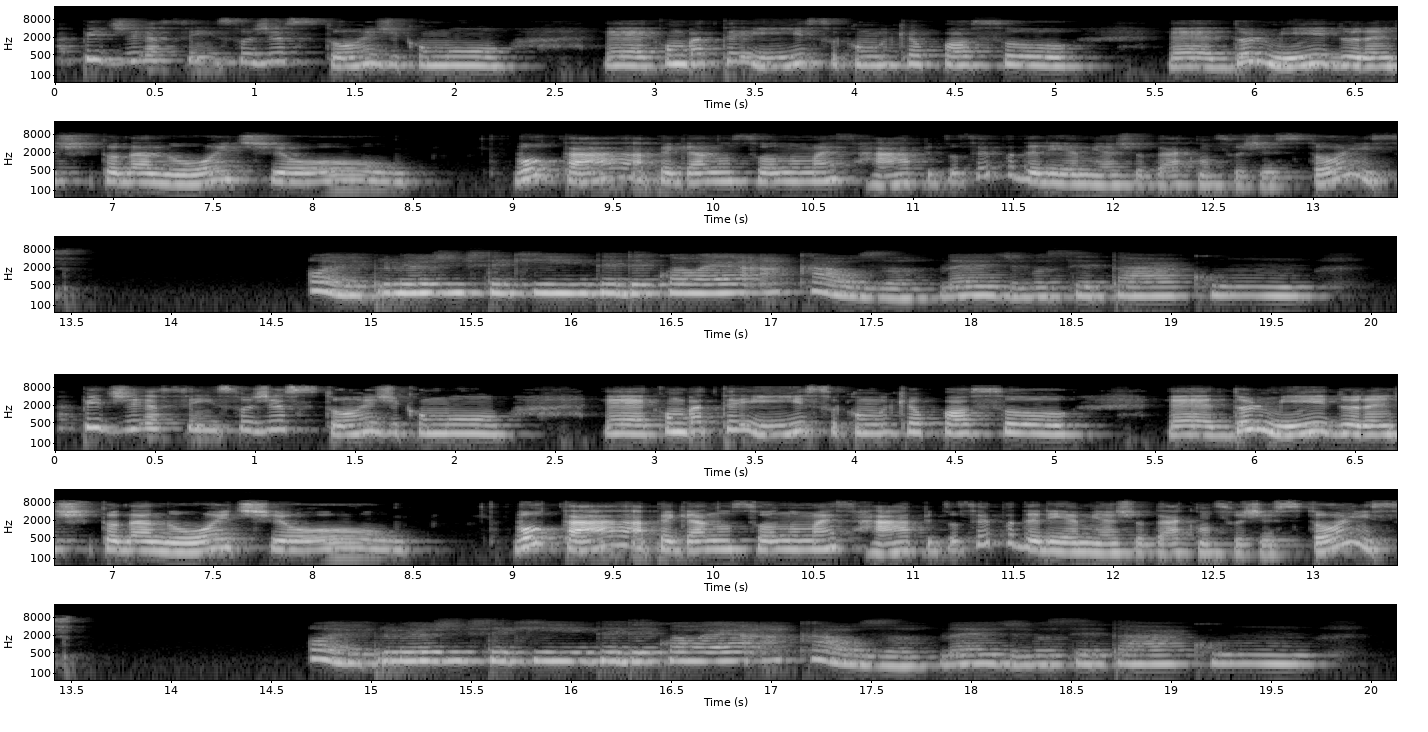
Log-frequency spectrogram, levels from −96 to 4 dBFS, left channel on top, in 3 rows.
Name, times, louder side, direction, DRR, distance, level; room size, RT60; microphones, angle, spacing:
voice 1, 0.0-8.5 9.0-13.5, right 4 dB, 55° right, 0.7 m, -28 dB
voice 2, 14.7-19.9, left 2 dB, 30° left, 1.9 m, -30 dB
12.5 x 11.5 x 2.5 m
head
